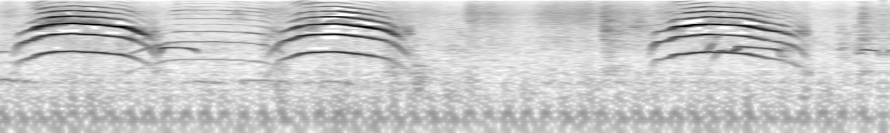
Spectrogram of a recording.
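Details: Cat. Young kittens cry with thin, high meows that rise and fall in a rounded arc, about one every second and a half. They are calling their mother for milk, over a low steady hum.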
